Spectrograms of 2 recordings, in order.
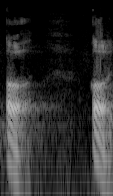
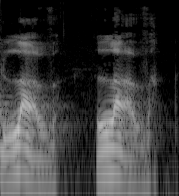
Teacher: that first letter O takes what we call the mid central sound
